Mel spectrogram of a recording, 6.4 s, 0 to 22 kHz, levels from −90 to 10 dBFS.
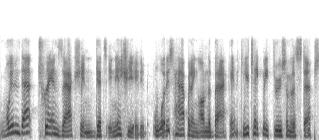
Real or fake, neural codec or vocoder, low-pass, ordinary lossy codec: fake; codec, 24 kHz, 1.5 kbps, HILCodec; 7.2 kHz; Opus, 24 kbps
